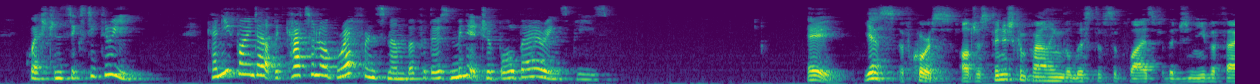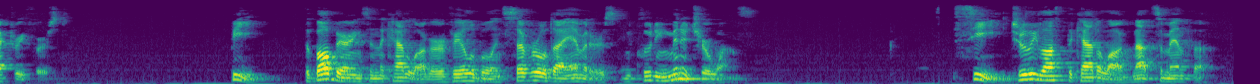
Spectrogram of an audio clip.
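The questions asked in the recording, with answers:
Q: Can you find out the catalogue reference number for those miniature ball bearings, please?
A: A: Yes, of course. I'll just finish compiling the list of supplies for the Geneva factory first.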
